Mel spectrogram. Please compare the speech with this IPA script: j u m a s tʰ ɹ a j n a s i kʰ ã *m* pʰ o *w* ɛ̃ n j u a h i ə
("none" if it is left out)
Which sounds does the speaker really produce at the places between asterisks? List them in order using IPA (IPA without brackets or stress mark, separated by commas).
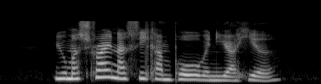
m, w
